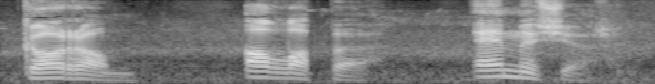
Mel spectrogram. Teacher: Each one is pronounced with an extra syllable than is written. · I'm adding a vowel into where actually there's only consonants written. This is called Epenthesis, or a helping vowel.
